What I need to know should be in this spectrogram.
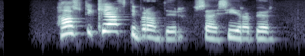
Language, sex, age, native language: Icelandic, male, 12, Icelandic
